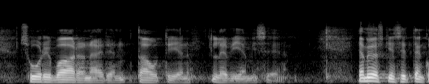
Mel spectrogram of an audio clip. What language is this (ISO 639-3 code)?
fin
